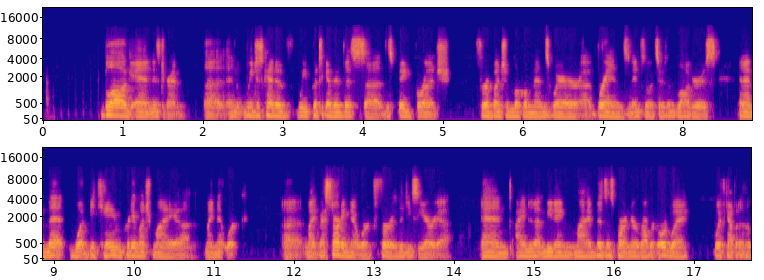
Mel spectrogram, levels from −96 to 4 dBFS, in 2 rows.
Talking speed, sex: 205 wpm, male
